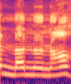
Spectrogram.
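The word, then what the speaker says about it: नन्हा: यहाँ देखो ये लिखा न न न हा। क्या ये सही है? हमें इसे बोलने में सही लग रहा है? नहीं, इसका सही उच्चारण है नन्ना।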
